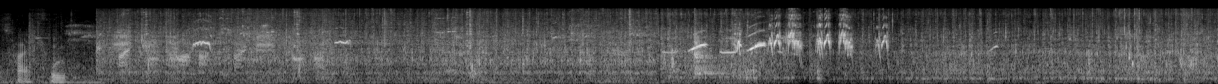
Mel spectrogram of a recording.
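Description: Water pours steadily from a tap into a basin.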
